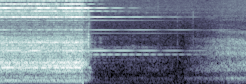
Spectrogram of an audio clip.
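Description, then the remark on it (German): A telephone bell rings loudly for under a second, a dense metallic jangle that cuts off abruptly, leaving faint quiet background afterward. “Dieses verdammte Telefon.”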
